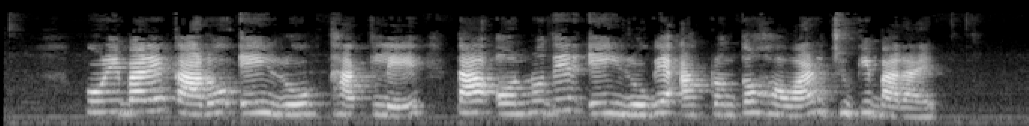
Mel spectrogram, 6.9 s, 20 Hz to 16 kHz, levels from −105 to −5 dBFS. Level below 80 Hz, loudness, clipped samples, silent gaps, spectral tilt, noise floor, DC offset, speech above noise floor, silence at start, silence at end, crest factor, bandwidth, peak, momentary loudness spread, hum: -74 dBFS; -20 LUFS; under 0.1%; none; -1.5 dB/octave; -64 dBFS; under 0.1%; 43 dB; 0.6 s; 0.65 s; 20 dB; 11 kHz; -2 dBFS; 12 LU; none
